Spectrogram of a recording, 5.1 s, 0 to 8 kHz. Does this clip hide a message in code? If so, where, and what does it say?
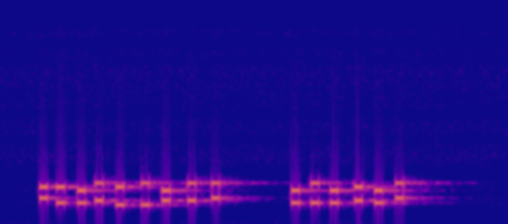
Yes: DTMF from 0.4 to 4.0 s, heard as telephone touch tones, dialled by hand, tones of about 80 ms. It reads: 05492379# 46484#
